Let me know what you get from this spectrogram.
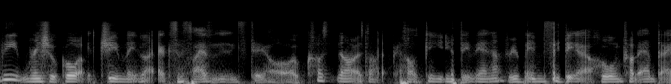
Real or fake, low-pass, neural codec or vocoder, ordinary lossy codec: fake; none; codec, 16 kHz, 0.5 kbps, FreqCodec, larger model; none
